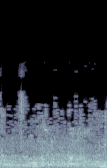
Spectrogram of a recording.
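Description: Several people talking over one another in indistinct, overlapping chatter.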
